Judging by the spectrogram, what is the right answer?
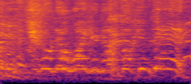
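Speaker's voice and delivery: high-pitched comic bewilderment; freaked-out disbelief. Retold or imitated. Husband gaping at his opened-up wife, high freaked-out disbelief. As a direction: blurt it high, utterly baffled.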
